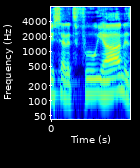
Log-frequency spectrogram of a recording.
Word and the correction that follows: Fujian: Is that, am I saying that right? The Sturgeons? – Yeah, yeah. Fujian. – Fujian, actually. Okay, the Fujian Sturgeons.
